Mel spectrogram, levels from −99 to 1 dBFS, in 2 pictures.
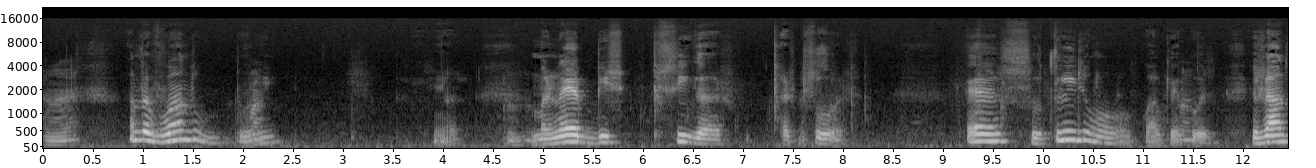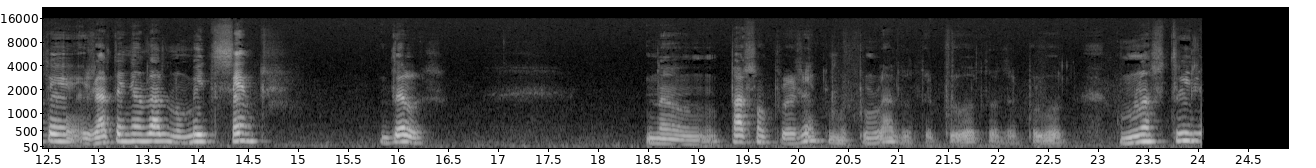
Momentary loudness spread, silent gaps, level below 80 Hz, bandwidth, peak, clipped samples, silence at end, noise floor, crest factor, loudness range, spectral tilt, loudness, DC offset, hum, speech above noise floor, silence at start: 19 LU; none; -62 dBFS; 16 kHz; -10 dBFS; under 0.1%; 0.85 s; -60 dBFS; 22 dB; 9 LU; -5.5 dB/octave; -31 LUFS; under 0.1%; none; 29 dB; 0 s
